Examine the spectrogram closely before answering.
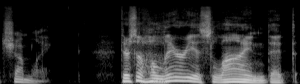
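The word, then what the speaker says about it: Cholmondeley: chaland is the word but they pronounce it Chumley what is it like it's a name it's yeah some sort of name and it's like but they pronounce it Chumley there's a hilarious line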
